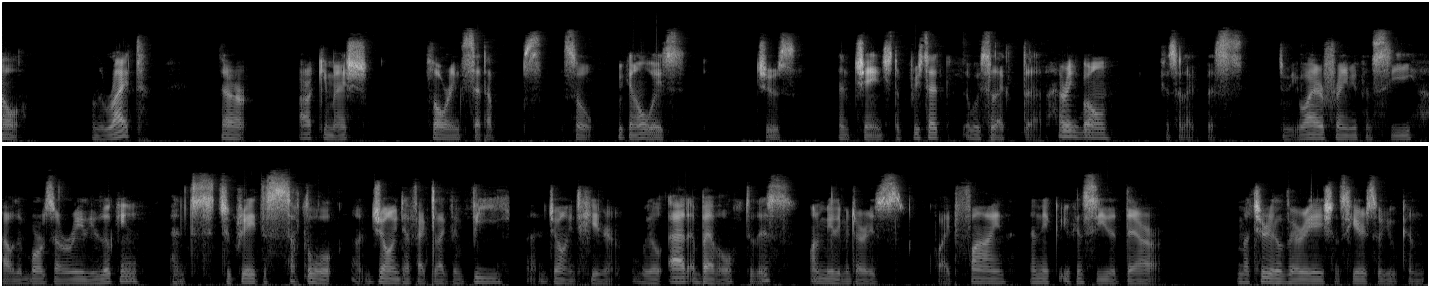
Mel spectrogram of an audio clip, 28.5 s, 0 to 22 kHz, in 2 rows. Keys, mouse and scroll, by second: 11.3 z.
